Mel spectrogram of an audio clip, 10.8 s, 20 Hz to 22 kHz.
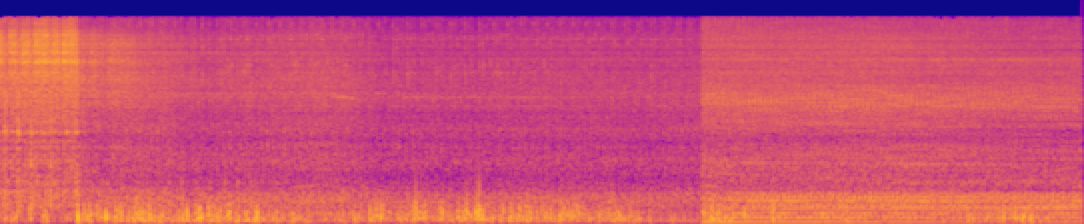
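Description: Peugeot 405 car engine running while the car stands still: an uneven rumble at first that changes abruptly to a steady, even idle about seven seconds in.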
